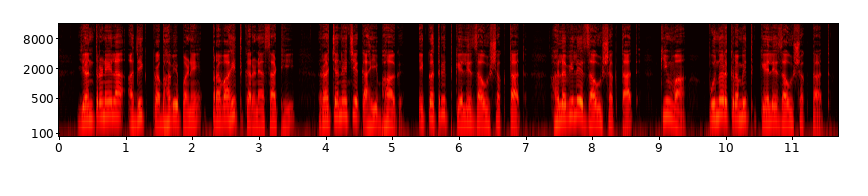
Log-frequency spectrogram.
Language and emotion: Marathi, neutral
